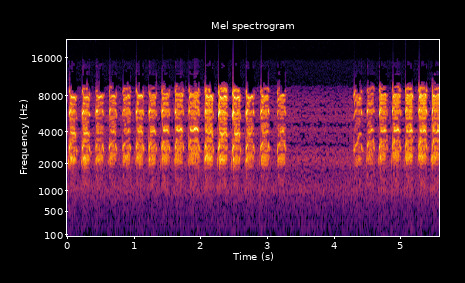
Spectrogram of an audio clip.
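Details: Osprey at a nest on Loch Arkaig, 11 July 2023, as a male brings a second fish, a headless trout: rapid harsh chirps about twice a second in a steady series, a one-second pause, then the series resumes.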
